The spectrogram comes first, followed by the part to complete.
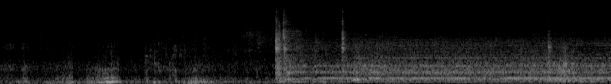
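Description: Sliding lecture-hall chalkboard panels moving in their tracks: a few light knocks, then about three seconds in a steady whirring run starts suddenly and carries on.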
